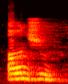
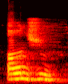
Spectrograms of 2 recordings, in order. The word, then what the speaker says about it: Anjou: 이게 앙주가 불어니까 이 제대로 된 발음을 한번 들어보시죠. Anjou, Anjou, French.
